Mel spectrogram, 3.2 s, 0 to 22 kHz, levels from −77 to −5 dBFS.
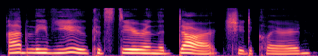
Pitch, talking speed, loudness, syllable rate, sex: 225 Hz, 190 wpm, -16 LUFS, 4.8 syllables/s, female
